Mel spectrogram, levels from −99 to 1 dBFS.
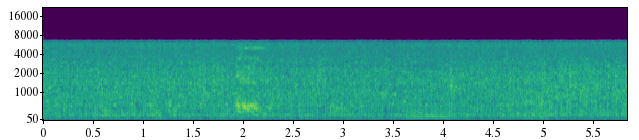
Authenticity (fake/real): fake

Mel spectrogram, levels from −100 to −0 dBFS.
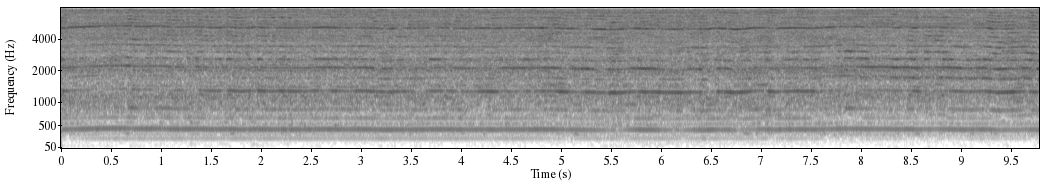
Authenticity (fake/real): real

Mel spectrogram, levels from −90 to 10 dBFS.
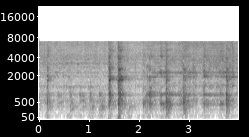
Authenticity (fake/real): fake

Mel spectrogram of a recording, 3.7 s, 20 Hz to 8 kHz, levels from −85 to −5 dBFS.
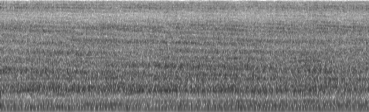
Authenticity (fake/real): real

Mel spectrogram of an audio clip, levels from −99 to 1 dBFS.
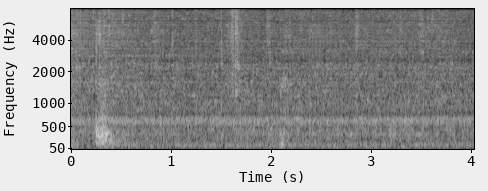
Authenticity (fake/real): fake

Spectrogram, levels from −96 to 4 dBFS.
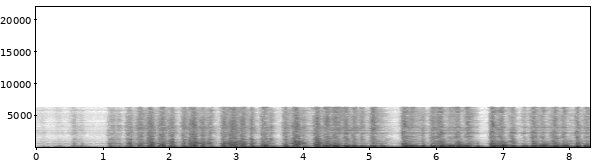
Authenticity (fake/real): fake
